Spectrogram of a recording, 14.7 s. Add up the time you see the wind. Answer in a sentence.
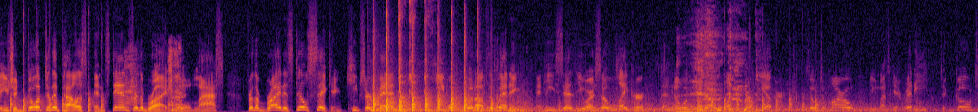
You can hear the wind for 9 seconds altogether.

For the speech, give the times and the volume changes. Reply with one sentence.
You can hear the speech from 0.0 to 14.6 s, getting quieter.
